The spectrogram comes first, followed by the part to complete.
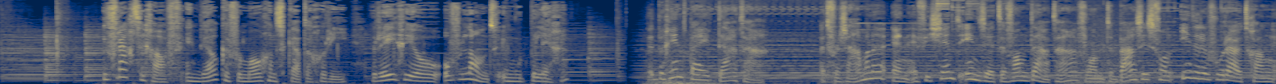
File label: Dutch explainer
